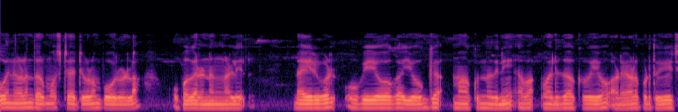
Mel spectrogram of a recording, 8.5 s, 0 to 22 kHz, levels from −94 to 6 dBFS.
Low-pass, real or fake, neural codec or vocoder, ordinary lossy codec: 7.2 kHz; real; none; none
